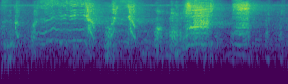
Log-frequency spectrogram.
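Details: Baby monkey Leo wailing for milk from its mother: close, loud, bending squeals that sweep up and down, ending in two harsh, drawn-out screeches.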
